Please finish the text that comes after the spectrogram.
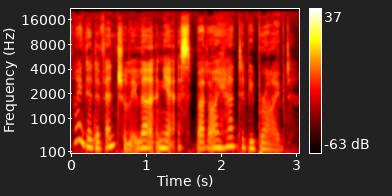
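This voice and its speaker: A woman playing an earnest young princess and heir in an intimate audio roleplay, soft-spoken and formal in her phrasing. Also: mid-range voice, lively intonation, normal speed, creaky. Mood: fond, playful. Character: earnest young princess and warrior heir, anxious yet tender.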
